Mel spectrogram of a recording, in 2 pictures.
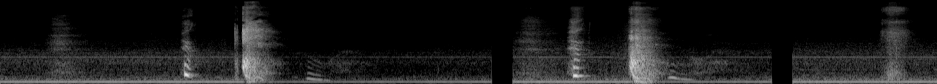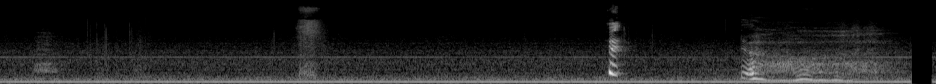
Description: little compilation of some of the sneezes i’ve been able to capture throughout the day! coming down with a cold?? or winter allergies??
